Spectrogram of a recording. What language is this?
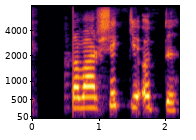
Icelandic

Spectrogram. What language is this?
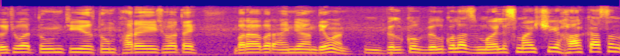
Kashmiri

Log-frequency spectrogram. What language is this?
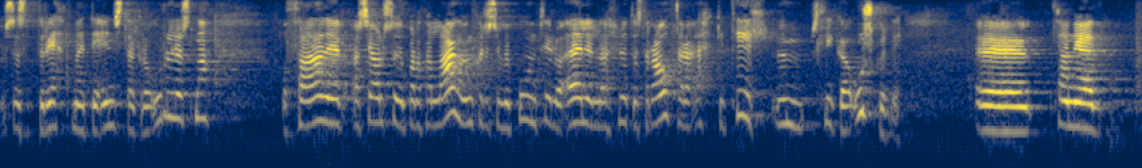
Icelandic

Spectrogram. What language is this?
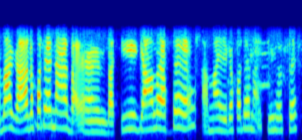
Assamese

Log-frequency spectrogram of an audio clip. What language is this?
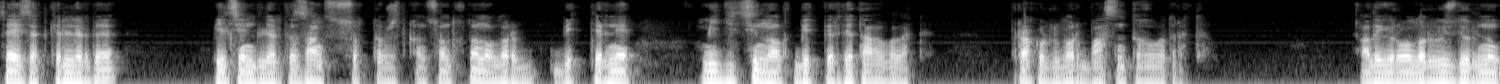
Turkish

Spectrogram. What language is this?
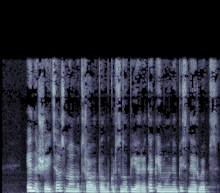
Georgian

